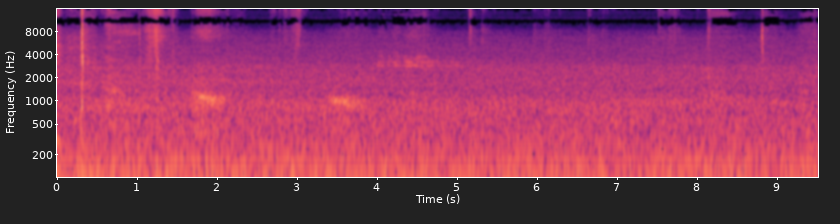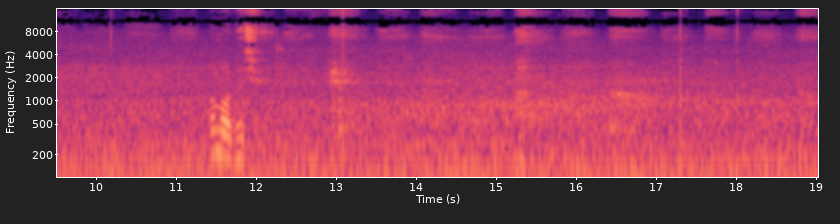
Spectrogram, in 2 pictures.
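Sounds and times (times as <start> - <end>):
low rumbling background noise: 0.0 - 19.0.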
